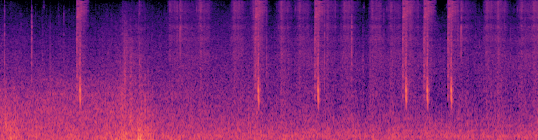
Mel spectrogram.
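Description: Footsteps tap on rocky ground.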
